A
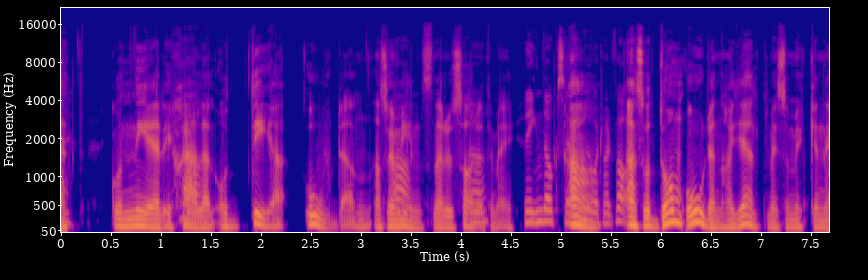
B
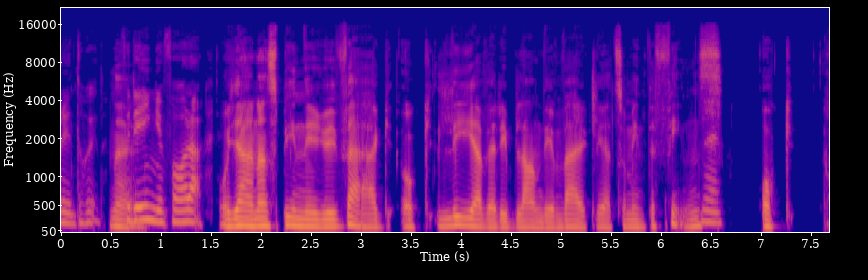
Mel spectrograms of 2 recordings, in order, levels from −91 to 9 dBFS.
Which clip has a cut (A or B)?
A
